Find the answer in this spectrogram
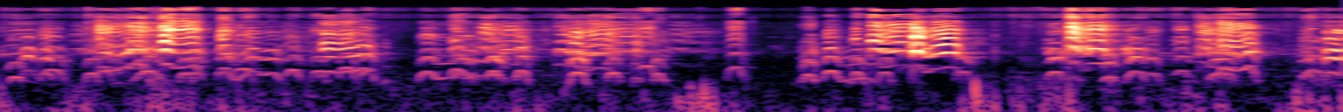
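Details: Gulls crowding around cake in Atlantic City, New Jersey, uttering bouts of shrill, yelping squeals separated by brief lulls, with some low rumbling noise.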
